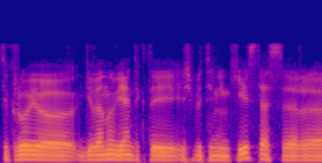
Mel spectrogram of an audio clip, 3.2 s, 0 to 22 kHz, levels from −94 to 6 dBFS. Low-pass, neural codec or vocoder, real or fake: 7.2 kHz; none; real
